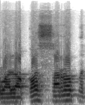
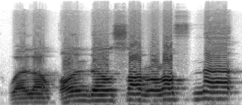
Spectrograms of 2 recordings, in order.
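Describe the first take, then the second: First: The d merges into the following s sound. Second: The d is released clearly with a bounce. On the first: The speaker calls it wrong. "tidak walaqas sarrafna tidak" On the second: The speaker calls it right. "tapi walaqad sarrafna"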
